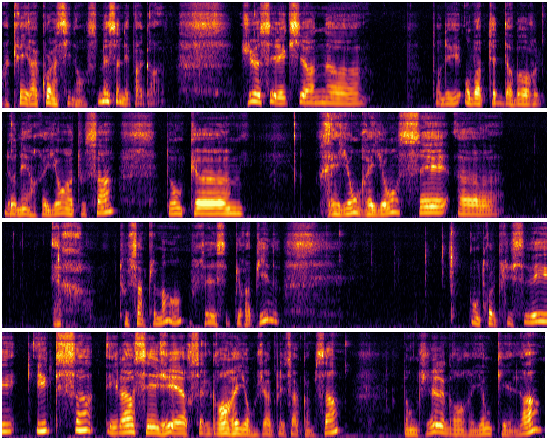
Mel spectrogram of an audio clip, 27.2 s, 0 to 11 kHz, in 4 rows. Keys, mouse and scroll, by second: 1.6 right click, 2.9 click, 6.7 click, 14.2 r, 17.6 click, 19.1 ctrl+v, 20.7 x, 22.7 click, 23.8-25.2 drag, 25.5-27.2 scroll down 1.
